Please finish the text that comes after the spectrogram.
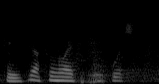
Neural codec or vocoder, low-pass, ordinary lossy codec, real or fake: codec, 16 kHz, 0.5 kbps, FunCodec, trained on Chinese and English, 25 frames a second; 7.2 kHz; none; fake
